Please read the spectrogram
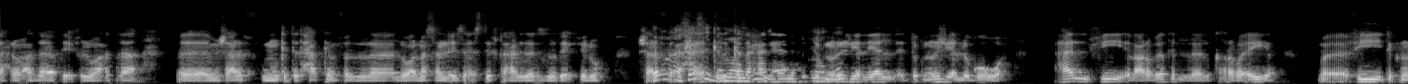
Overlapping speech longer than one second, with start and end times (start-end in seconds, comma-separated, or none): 6.5-8.6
